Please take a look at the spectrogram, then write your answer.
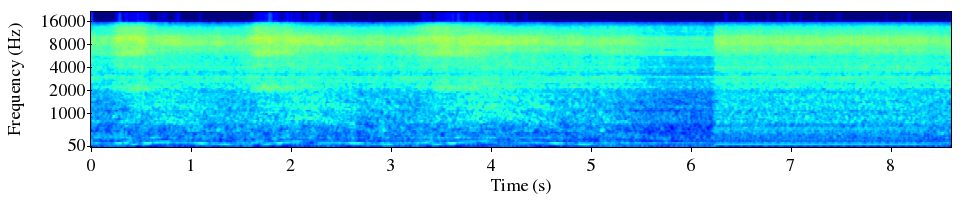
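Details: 1988 Crestliner Chevy 305 V8 with OMC King Cobra drive and electronic ignition, with blow-by on a couple of cylinders; quick rev blips then a steady even drone, starts easily.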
